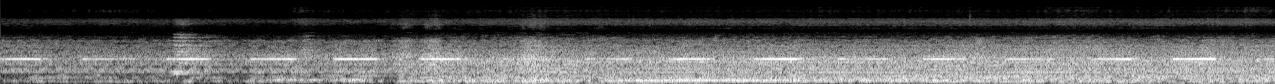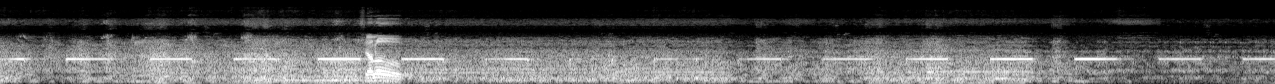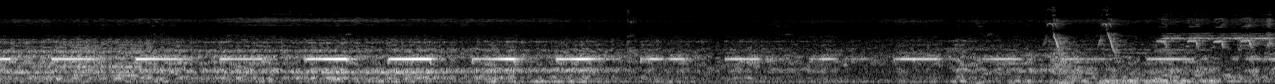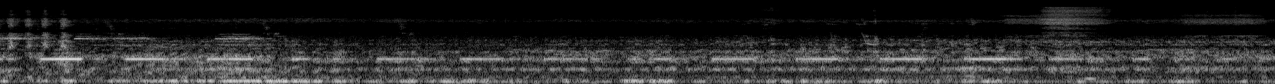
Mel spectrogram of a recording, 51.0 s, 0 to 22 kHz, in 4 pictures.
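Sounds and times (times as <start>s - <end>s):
diesel engine running: 0.0s - 37.7s
machinery warning alarm beeping: 0.0s - 43.4s.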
